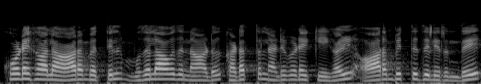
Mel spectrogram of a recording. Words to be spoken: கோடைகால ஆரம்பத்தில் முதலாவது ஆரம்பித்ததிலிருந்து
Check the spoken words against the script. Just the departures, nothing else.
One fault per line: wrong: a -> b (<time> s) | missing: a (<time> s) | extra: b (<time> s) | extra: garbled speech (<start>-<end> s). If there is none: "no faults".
extra: நாடு கடத்தல் நடவடிக்கைகள் (1.9 s)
